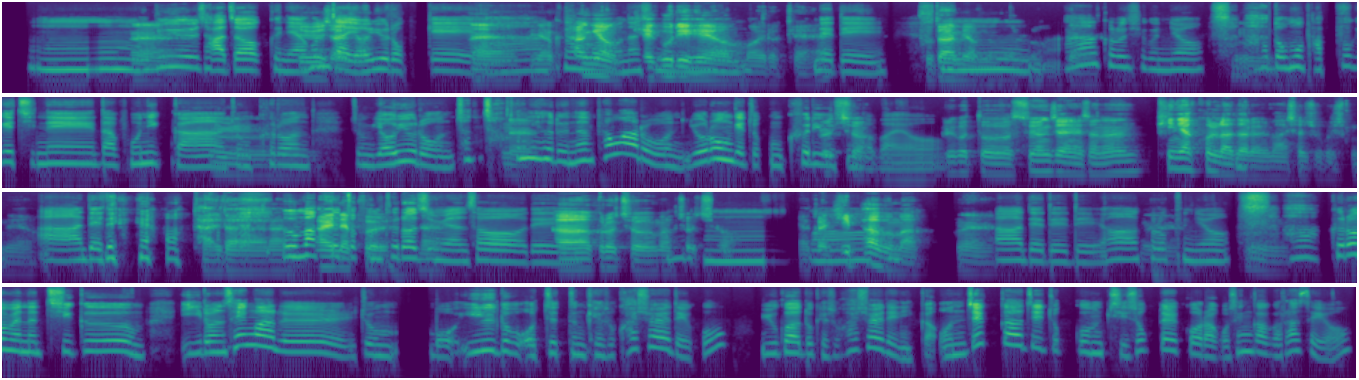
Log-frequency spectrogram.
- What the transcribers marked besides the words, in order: tapping; other background noise; laughing while speaking: "네네"; laugh
- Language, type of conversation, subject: Korean, advice, 쉬는 시간 없이 일하다가 번아웃 직전이라고 느끼는 이유는 무엇인가요?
